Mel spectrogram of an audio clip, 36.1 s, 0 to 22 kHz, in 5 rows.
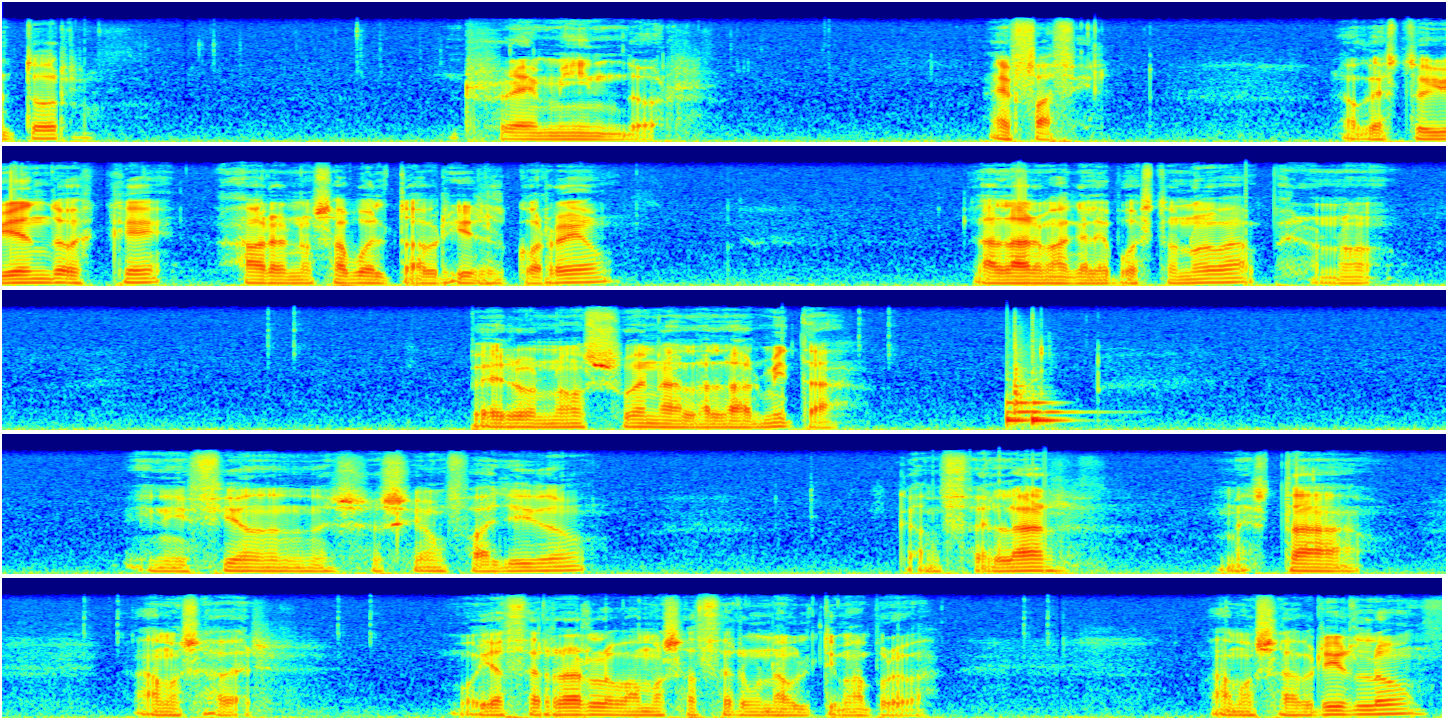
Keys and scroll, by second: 0.0-3.1 typing.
